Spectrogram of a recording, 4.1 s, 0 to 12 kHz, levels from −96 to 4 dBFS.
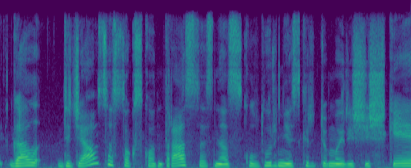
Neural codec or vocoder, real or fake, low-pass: none; real; 10.8 kHz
